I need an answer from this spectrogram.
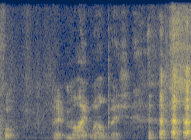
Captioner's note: laughing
